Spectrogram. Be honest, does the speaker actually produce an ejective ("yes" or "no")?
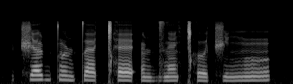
no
